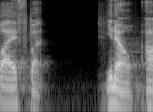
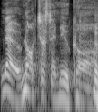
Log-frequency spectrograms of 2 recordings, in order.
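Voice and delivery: put-on English accent. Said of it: "I'm doing an English accent".

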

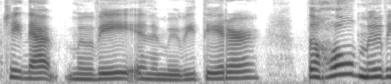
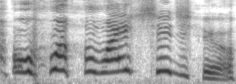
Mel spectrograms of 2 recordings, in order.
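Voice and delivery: laughing; 14 semitones higher, 4 dB louder than usual. Real, not acted. Laughing at co-host's apology.

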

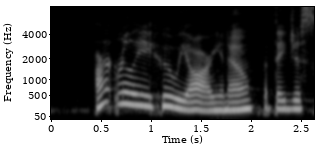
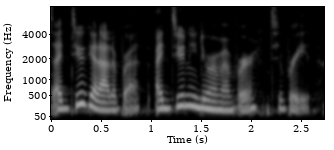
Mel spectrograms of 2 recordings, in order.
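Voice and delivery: ordinary talk, nothing marked

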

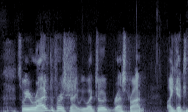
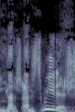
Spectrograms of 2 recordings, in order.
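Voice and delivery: higher-pitched mock-exasperated Swede; a hint of an irritated Swedish waiter; annoyed Swede; 7 semitones higher, slower than usual. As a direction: play the local, fed up with a pointless question. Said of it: "He looks at me like".

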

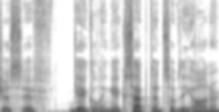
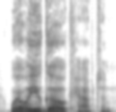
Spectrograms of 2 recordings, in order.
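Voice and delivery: much higher, louder interjection; interjected question; 10 semitones higher, 7 dB louder than usual. A narrator's reading. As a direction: break in over the conversation. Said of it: "Avery's voice broke in".

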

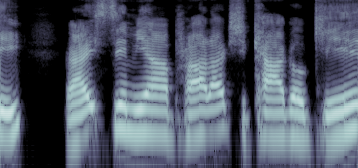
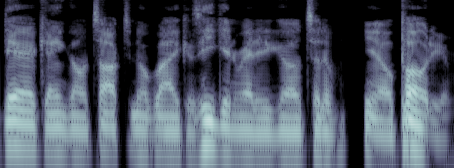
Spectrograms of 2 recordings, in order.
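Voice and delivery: low, fast mock player voice; imitated player chatter; 11 semitones lower, 5 dB quieter, faster than usual. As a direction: mutter it low and quick like a player. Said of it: "they're like".

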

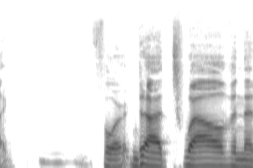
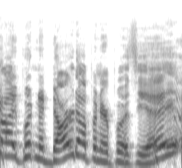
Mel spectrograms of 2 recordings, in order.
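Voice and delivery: mock Canadian accent; 10 semitones higher than usual. Mocking a Canadian guy.

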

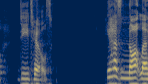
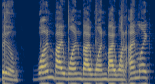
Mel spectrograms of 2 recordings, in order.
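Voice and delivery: ordinary talk

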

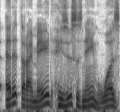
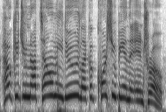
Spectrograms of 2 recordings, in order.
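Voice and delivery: shocked outcry. Retold or imitated. Outraged at friend left out.

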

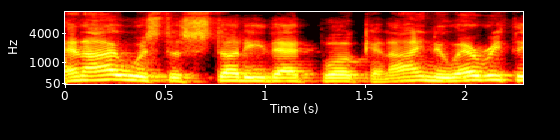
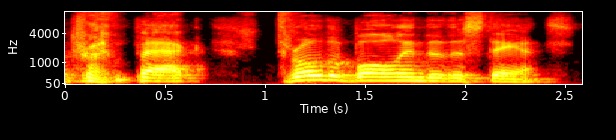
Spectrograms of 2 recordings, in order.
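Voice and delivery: ordinary talk

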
